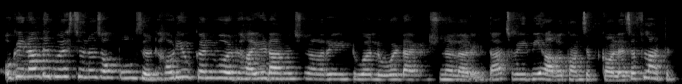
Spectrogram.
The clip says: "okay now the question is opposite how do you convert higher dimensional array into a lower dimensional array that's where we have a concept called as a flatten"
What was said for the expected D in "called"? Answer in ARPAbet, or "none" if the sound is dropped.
none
